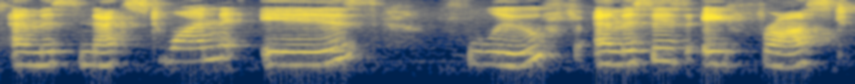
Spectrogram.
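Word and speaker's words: Phloof!: this next one is floof and this is a frost finish and I know I used to say plof but you all corrected me and said that it's actually pronounced floof so thank you for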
